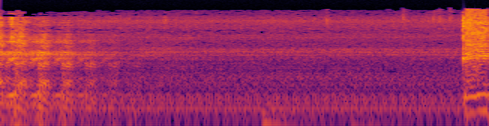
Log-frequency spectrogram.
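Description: A steady low engine hum, heard in a pause between amplified speech. The voice fades out in the first half-second and starts again just before the end.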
